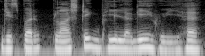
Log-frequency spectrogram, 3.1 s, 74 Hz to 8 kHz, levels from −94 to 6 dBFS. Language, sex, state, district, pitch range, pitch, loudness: Hindi, male, Jharkhand, Ranchi, 125-140 Hz, 135 Hz, -14 LUFS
